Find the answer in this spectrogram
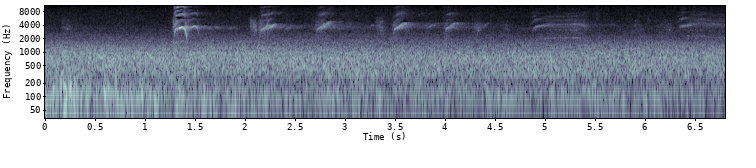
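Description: A bird calling repeatedly, a run of short high calls that drop in pitch, roughly two a second, over a steady background rush.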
